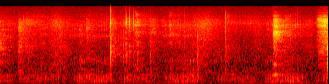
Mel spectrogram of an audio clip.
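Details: A purring house cat being petted by a four-month-old baby, its throaty rumble pulsing in breaths, with a few sharp handling clicks and a brief louder rustle near the end.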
